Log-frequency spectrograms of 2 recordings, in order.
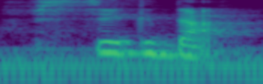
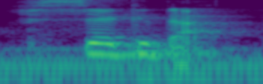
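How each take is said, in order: No difference in how they are said.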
